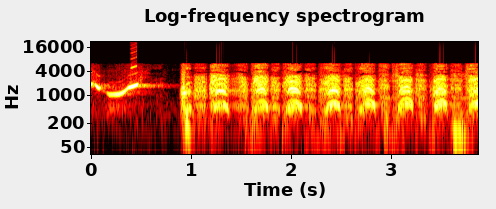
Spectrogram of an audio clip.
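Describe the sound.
A person whistles in imitation of a whistle call: a short tone that dips, then climbs back up. It is followed by many rhythmic, rasping, sawing-like strokes with a steady back-and-forth beat.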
